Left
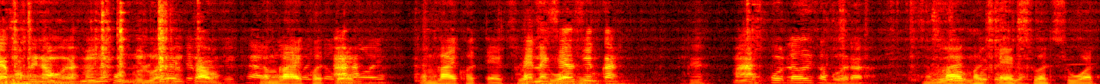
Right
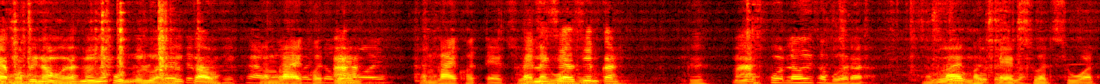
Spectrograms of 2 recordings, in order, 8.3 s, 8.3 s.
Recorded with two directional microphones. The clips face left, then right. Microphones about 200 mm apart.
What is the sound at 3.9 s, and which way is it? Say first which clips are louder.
Speech: right 5 dB; 40° right (ahead or behind).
